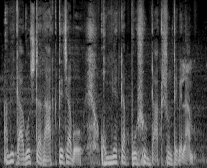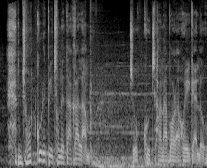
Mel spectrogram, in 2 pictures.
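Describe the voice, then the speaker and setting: A man with a fairly deep voice reads a first-person ghost story. His delivery is dramatic and suspenseful, and soft music runs behind him. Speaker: narrator. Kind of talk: scripted first-person horror story narration. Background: background music.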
